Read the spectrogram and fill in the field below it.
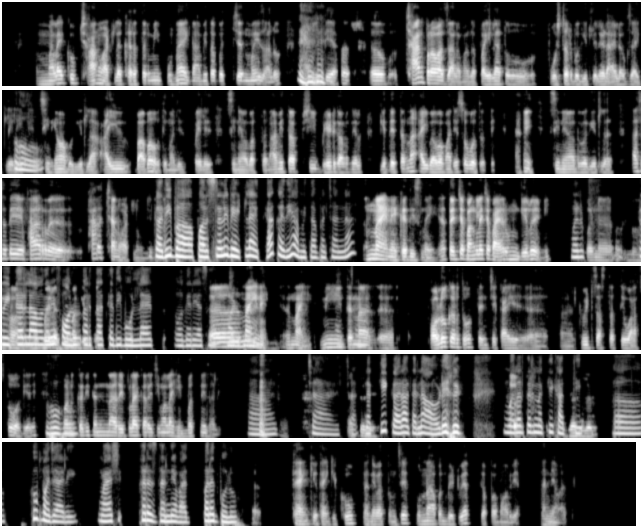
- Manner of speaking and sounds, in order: chuckle; laughing while speaking: "आणि"; other noise; in English: "वन टू वन?"; dog barking; unintelligible speech; laughing while speaking: "आवडेल"; other background noise; unintelligible speech; unintelligible speech; tapping
- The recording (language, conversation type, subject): Marathi, podcast, तुझ्यावर सर्वाधिक प्रभाव टाकणारा कलाकार कोण आहे?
